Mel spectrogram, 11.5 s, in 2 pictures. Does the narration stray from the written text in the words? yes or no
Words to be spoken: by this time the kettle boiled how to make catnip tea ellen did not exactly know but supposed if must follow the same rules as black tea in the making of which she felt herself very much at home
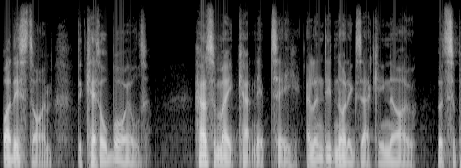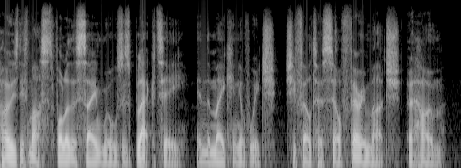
no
